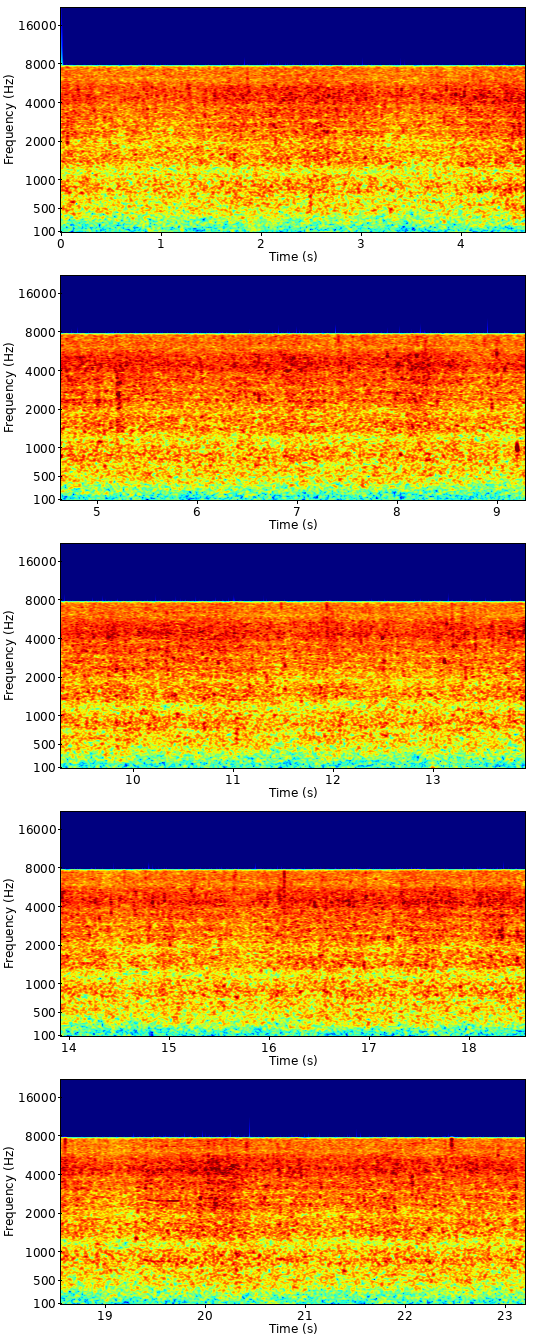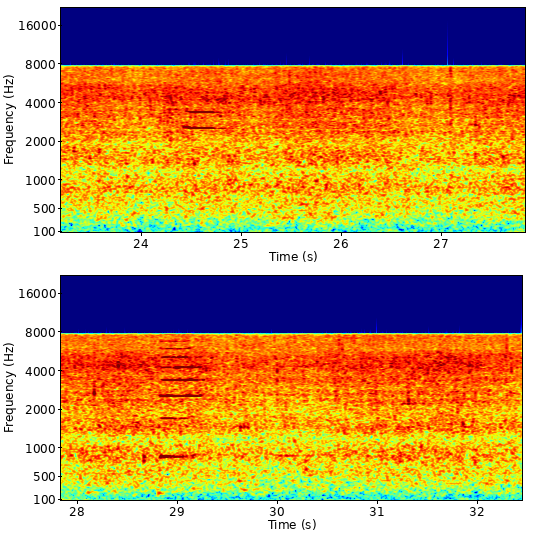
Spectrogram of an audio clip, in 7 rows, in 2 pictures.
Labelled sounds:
24.4	24.8	killer whale, northern resident, G clan, call N24ii, 2.4 to 3.4 kHz
28.8	29.2	killer whale, northern resident, G clan, call N24ii, 2.5 to 7.0 kHz

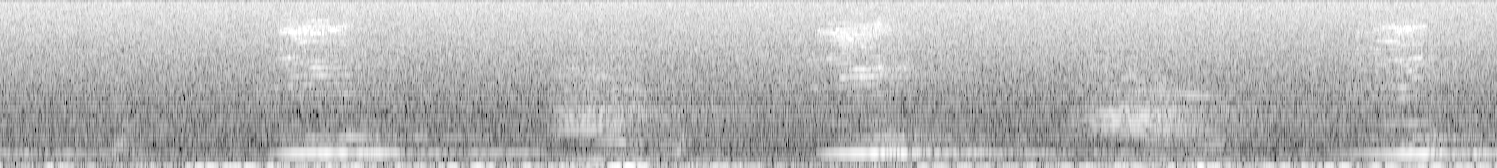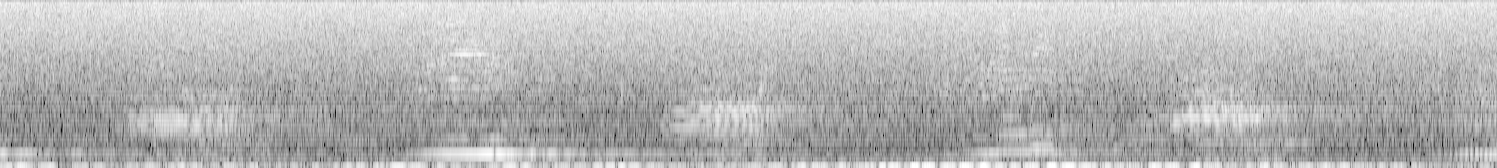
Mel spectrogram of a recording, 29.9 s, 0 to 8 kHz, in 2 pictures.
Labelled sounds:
2.7	3.6	humpback whale, 2.2 to 5.5 kHz
5.5	6.0	humpback whale, 0.80 to 1.1 kHz
8.1	8.9	humpback whale, 1.6 to 5.2 kHz
9.4	9.9	humpback whale, 1.9 to 3.6 kHz
10.7	12.1	humpback whale, 0.80 to 1.4 kHz
13.7	14.3	humpback whale, 2.5 to 4.9 kHz
16.2	17.0	humpback whale, 0.80 to 1.1 kHz
19.4	19.9	humpback whale, 2.8 to 3.0 kHz
21.7	22.6	humpback whale, 0.80 to 1.2 kHz
24.7	25.1	humpback whale, 2.1 to 2.3 kHz
26.5	27.6	humpback whale, 0.80 to 1.2 kHz

